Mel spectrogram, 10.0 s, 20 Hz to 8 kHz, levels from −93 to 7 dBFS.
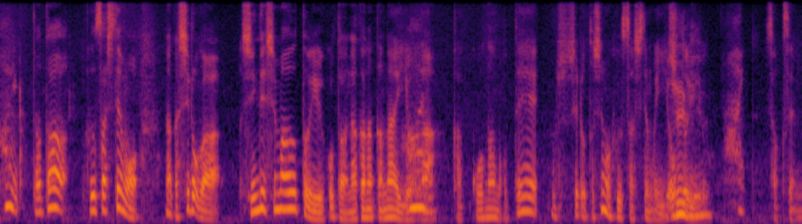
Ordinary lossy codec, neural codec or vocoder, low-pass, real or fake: none; codec, 16 kHz, 6 kbps, DAC; none; fake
